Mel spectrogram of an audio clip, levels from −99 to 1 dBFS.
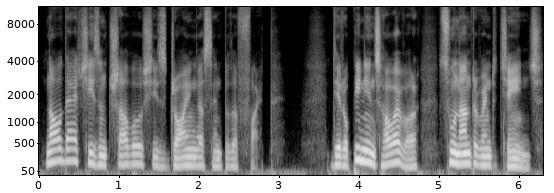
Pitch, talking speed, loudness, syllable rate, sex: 135 Hz, 190 wpm, -18 LUFS, 5.9 syllables/s, male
